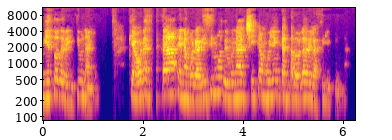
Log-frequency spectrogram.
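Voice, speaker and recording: A woman is speaking. Her pace is moderate. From Latin America. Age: 70s. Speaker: researcher, panelist. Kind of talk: panel talk. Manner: halting.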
